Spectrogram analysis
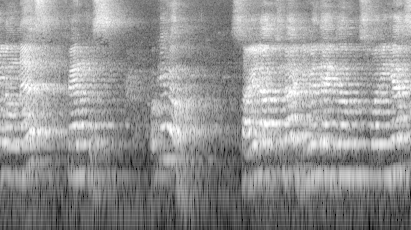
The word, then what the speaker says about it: Psilopsida: And at the same Psilopsida. P is silent.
